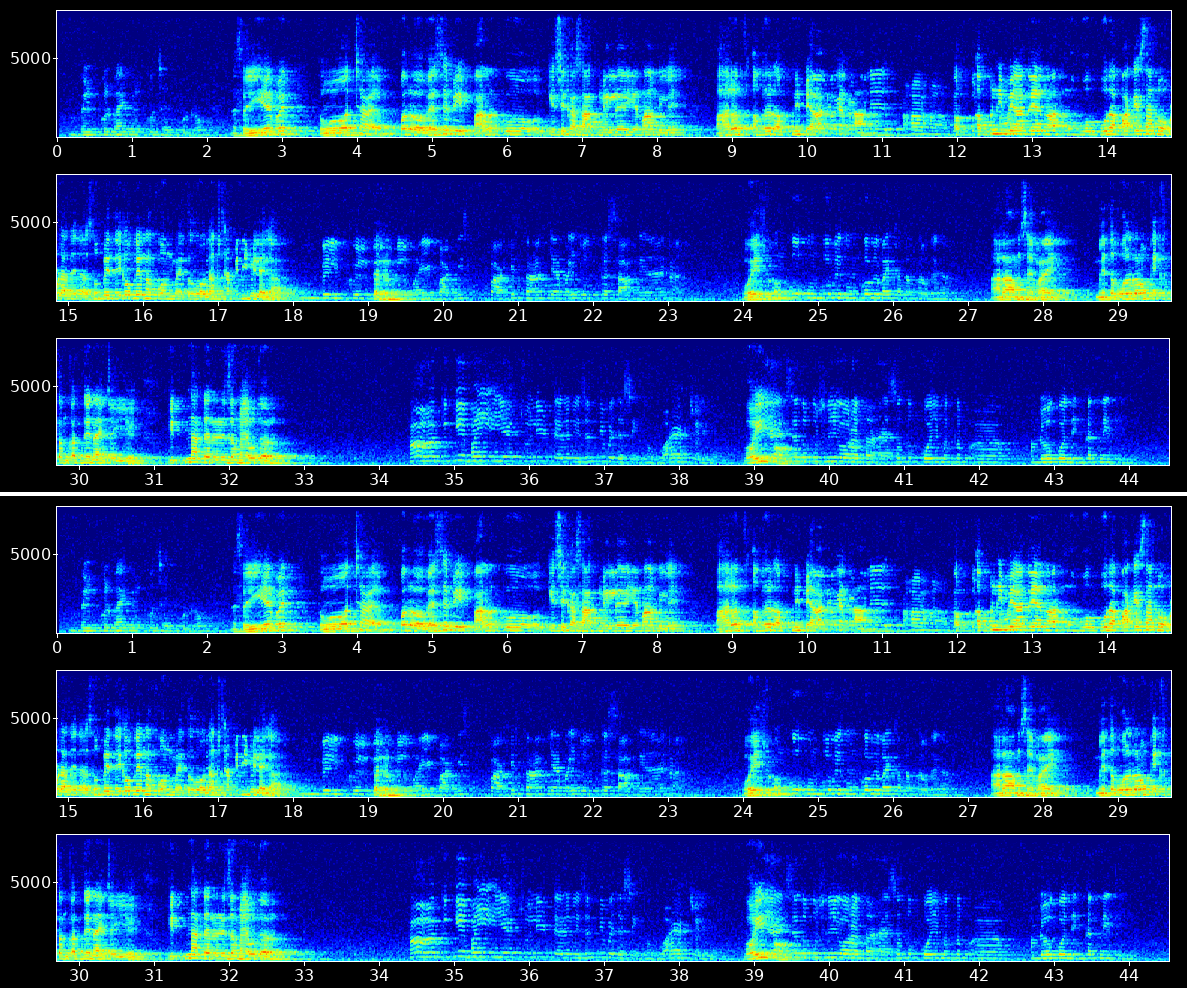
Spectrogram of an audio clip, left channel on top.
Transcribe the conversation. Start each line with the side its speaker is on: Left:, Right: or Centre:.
Left: बिल्कुल भाई बिल्कुल सही बोल रहा हूँ मैं
Right: सही है फिर तो अच्छा है पर वैसे भी भारत को किसी का साथ मिले या ना मिले भारत अगर अपने
Left: वो
Right: पे आ गया
Left: भाई
Right: ना
Left: अपने हाँ हाँ बिल्कुल
Right: अप, अपने
Left: भारत
Right: पे आ गया
Left: भाई
Right: ना
Left: खुद
Right: तो वो पूरा पाकिस्तान को उड़ा देगा सुबह देखोगे ना फोन में तो
Left: <laughs>
Right: नक्शा भी नहीं मिलेगा
Left: बिल्कुल बिल्कुल
Right: <laughs>
Left: भाई पाकिस्तान पाकिस्तान क्या भाई जो उनका साथ दे रहा है ना
Right: वही
Left: उस
Right: तो
Left: उनको उनको भी उनको भी भाई खत्म कर देगा
Right: आराम से भाई मैं तो बोल रहा हूँ कि खत्म कर देना ही चाहिए कितना टेररिज्म है उधर
Left: हाँ हाँ क्योंकि भाई ये एक्चुअली टेररिज्म की वजह से ही तो हुआ है एक्चुअली में क्योंकि
Right: वही तो,
Left: ऐसे तो कुछ नहीं हो रहा था ऐसे तो कोई मतलब अ, हम लोगों को कोई दिक्कत नहीं थी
